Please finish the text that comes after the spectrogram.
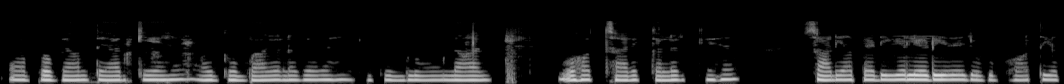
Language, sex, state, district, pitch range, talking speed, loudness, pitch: Hindi, female, Bihar, Gaya, 200-215 Hz, 145 wpm, -18 LUFS, 205 Hz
